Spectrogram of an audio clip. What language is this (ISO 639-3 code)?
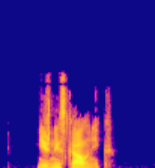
slk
